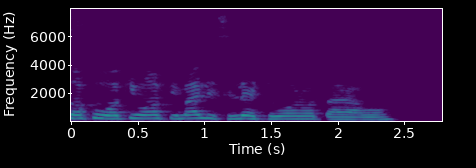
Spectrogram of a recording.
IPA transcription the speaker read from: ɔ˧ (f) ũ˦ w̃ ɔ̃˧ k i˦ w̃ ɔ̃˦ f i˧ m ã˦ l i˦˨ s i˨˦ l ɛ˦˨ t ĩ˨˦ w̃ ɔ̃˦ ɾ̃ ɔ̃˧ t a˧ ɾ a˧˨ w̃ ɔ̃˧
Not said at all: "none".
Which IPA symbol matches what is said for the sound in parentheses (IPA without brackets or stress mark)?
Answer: f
